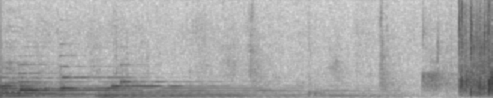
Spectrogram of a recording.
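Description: A choir sings a held chord in an echoing hall.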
